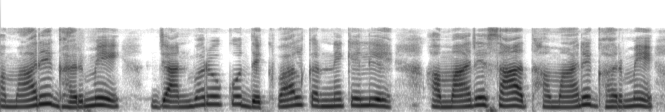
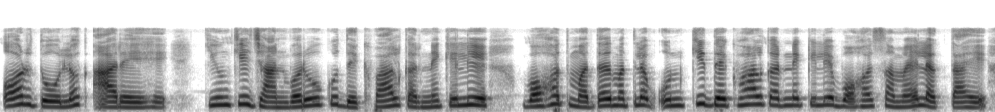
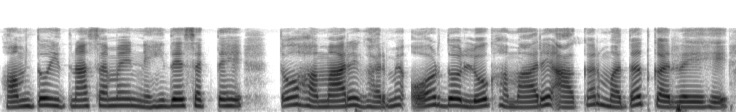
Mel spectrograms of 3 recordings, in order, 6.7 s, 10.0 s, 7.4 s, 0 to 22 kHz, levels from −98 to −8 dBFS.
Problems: constant background noise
